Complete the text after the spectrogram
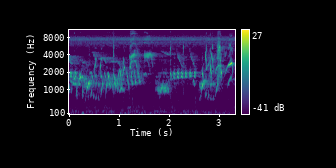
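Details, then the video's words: Lure song of white-rumped shama: rapid chains of short whistled notes, some rising, some falling, mixed with bright squeaky chirps, against a steady high tone. "KUMPULAN Pikat burung murai batu TERBAIK"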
